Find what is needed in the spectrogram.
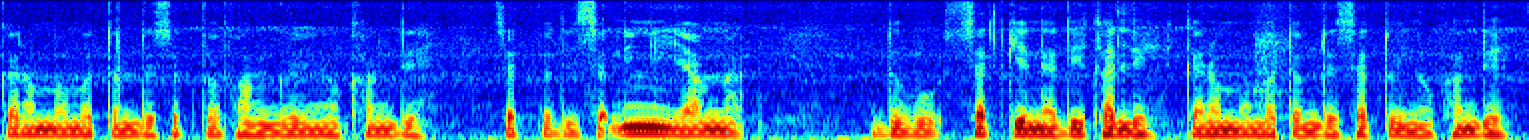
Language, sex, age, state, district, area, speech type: Manipuri, male, 18-30, Manipur, Tengnoupal, rural, spontaneous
